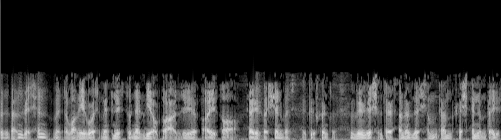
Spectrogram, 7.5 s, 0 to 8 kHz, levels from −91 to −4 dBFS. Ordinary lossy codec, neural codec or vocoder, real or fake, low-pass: AAC, 16 kbps; autoencoder, 22.05 kHz, a latent of 192 numbers a frame, VITS, trained on many speakers; fake; 7.2 kHz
